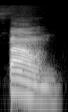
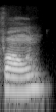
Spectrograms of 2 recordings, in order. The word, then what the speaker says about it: found: Found, okay? Found, not phone, found.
